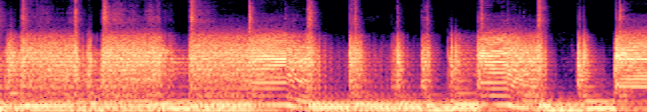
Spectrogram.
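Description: A loud, heavily overdriven electric guitar through the RK side of an overdrive pedal with germanium clipping plays chords and riffs, its gritty, saturated distortion dense and continuous, with sharp attacks on each strum and no voices present.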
